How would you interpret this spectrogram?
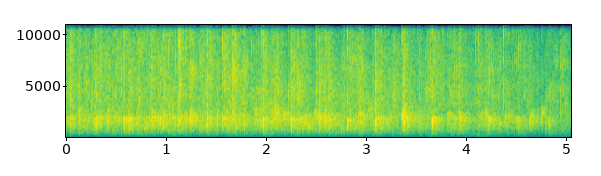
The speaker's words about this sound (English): I want to say a special thank you to our presenters, singers, musicians, for being absolutely amazing tonight. I think they deserve a round of applause. Thank you very much.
